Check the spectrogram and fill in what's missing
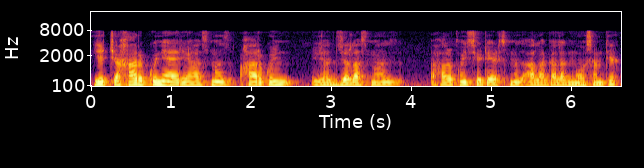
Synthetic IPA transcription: jet͡ʃihɐɾkunʲaːɾiasmɐzhɐɾkunʲ | jɐzɐlɐsmɐnz | hɐɾkunʲsiʈeːʈsmɐzɐlɐɡɐlɐɡmoːsɐmt̪i

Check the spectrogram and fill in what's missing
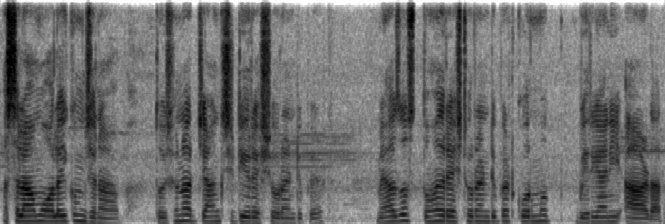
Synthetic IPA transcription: ɐsɐlaːmuɐlɐjkumd͡ʒɐnaːbt̪ot͡ʃʰunɐɾt͡ʃaŋksiʈiːɾesʈoːɾɐɳʈipeʈʰ | meɦɐzost̪uɦɐ̃t̪ɾesʈoːɾɐɳʈipeʈkoːɾmut̪̚beɾijaːniʔaːɾɖɐɾ

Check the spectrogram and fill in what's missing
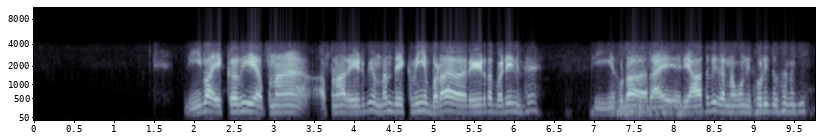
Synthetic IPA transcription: nĩːbaːɪkbiːəpnaːə̰pnaːɾeːʈbiːʊ̃nd̪aːnd̪eːɪkʰːʋijãːbəɽaːɾeːʈt̪aːbəɽeːnɪt̪ʰɛ̃ː | t̪iːãːt̪ʰoːɽaːɾaːɾɪjaːt̪biːkəɾnaːpoːniːt̪ʰoːɽiːt̪ʊsẽːmĩːd͡ʒiː

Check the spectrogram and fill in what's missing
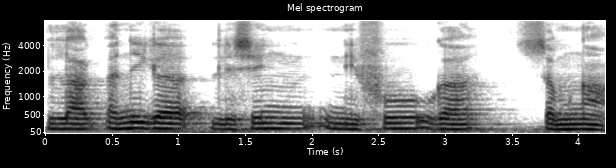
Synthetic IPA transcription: lak̚ɐniɡɐlisiŋnipʰuɡɐ | sɐmŋa

